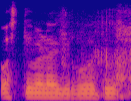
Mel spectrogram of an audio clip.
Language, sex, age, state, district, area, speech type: Kannada, male, 18-30, Karnataka, Dakshina Kannada, urban, spontaneous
